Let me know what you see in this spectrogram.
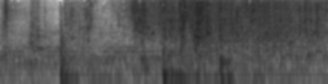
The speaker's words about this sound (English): Now, if only I had something to cool me down after that intense workout. What was that? A whole vessel of cold water? Sounds perfect.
